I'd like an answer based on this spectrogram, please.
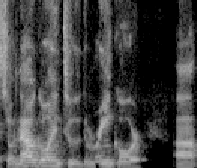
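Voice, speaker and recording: A man speaks with a Spanish accent. His pitch is medium. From Nicaragua, then Hialeah, Florida from 1987. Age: 40s. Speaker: Marine Corps officer. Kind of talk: interview testimony.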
